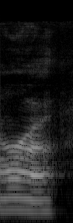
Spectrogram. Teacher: आइन को हलक के दरमियान से अदा करेंगे, बगैर खींचे पढ़ेंगे।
